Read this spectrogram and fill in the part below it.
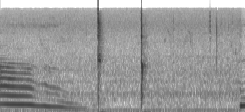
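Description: A young woman claps her hands together.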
